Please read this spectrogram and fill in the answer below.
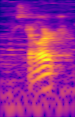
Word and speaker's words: scholar: Scholar? Yeah, I don't know how to pronounce that. I know it's scholar, but it's the CH on that fucking throws me off.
